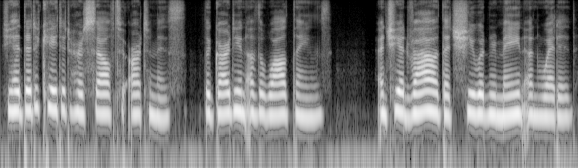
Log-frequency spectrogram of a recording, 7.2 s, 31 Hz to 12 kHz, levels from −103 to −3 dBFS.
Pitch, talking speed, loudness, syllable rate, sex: 210 Hz, 175 wpm, -16 LUFS, 5.1 syllables/s, female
